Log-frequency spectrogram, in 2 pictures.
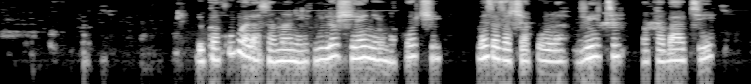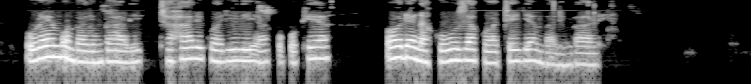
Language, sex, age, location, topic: Swahili, female, 36-49, Dar es Salaam, finance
